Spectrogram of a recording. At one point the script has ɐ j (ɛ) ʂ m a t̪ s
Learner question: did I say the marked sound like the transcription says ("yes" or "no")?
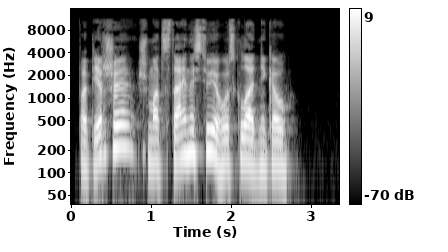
yes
